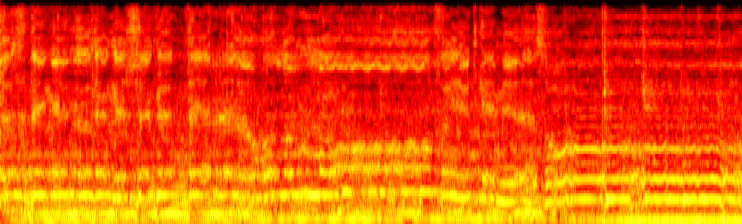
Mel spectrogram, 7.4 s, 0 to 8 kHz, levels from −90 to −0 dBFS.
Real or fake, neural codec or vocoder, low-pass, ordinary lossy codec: fake; codec, 16 kHz, 16 kbps, FunCodec, trained on Chinese and English, 50 frames a second; 7.2 kHz; none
